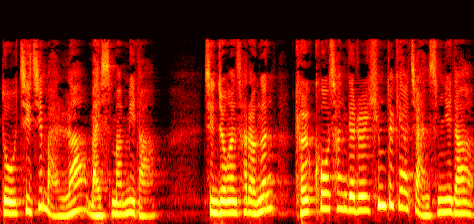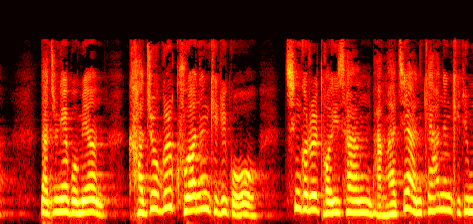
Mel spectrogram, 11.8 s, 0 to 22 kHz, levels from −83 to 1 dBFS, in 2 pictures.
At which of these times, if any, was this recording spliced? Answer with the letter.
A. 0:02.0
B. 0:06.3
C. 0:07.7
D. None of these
B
